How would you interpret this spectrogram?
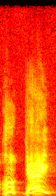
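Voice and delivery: loud, high shout from a passing driver; mock drive-by holler; yelled heckle. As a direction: imitate someone yelling from a car. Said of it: "One guy even yelled out".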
